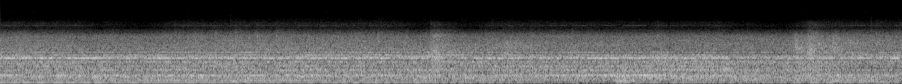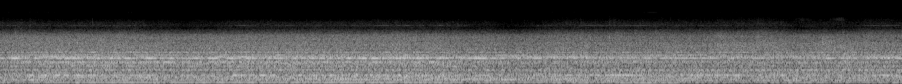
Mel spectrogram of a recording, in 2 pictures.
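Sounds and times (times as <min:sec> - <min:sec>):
printer humming and whining: 0:00.0 - 0:18.0.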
